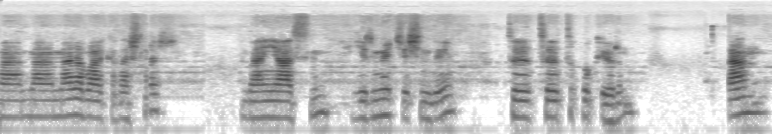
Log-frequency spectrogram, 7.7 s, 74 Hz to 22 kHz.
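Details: 23-year-old man with stuttering that began in early childhood, who has attended stuttering therapy courses; stuttering.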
